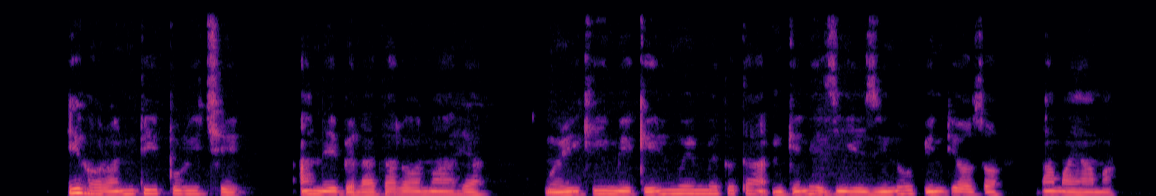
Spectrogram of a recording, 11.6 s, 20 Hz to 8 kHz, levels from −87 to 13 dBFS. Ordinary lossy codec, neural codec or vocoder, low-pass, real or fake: none; none; 7.2 kHz; real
